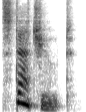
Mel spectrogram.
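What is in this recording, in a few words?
"statute", British English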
